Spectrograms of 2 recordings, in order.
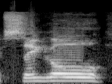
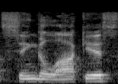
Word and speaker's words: Singelakis: Singelakis. It's a lot easier if it's just sounded out. Singelakis. The E is it's like a flat E. The E is silent. Yeah.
